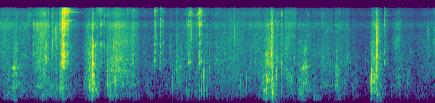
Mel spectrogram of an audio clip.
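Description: Wooden roof poles being handled and shifted overhead: irregular knocks and scrapes of wood on wood, the sharpest about a second in and again near the end.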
